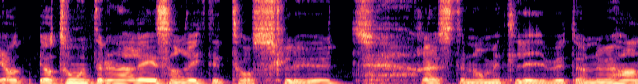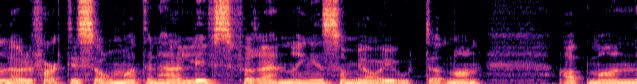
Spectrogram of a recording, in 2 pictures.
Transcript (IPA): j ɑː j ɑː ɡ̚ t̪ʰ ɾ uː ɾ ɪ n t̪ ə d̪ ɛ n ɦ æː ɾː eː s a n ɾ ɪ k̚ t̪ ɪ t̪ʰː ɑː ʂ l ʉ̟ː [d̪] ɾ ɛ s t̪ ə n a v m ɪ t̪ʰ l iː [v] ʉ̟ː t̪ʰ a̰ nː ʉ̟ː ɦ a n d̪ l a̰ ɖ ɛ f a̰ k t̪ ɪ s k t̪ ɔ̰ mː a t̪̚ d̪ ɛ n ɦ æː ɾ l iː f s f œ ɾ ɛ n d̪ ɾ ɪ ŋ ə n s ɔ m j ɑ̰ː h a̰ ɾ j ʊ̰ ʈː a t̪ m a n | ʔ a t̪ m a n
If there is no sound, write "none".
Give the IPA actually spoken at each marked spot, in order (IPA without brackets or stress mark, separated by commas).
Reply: t̪, v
